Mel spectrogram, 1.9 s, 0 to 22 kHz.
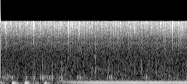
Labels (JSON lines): {"label": "biophony", "recorder": "SoundTrap 300"}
